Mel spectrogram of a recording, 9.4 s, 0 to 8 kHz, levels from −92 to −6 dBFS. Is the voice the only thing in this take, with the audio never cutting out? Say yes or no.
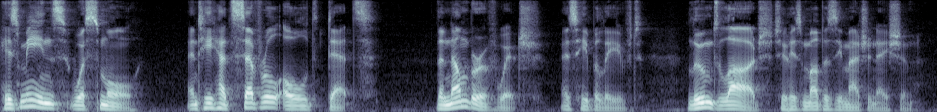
yes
